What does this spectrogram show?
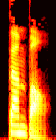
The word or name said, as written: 担保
